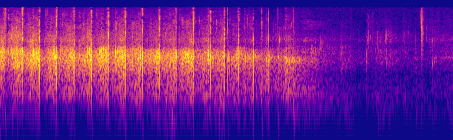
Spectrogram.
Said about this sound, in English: Perfect. Thank you so much. Could you guys give her a round of applause?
